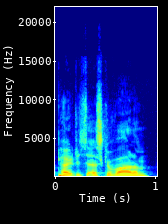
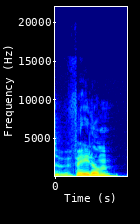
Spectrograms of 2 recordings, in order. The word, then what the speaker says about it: pectus excavatum: So my sternum, I have a thing called pectus excavatum. Ludwig pronounces Sounds it like a wrong. Harry Potter spell, bro. It does. Ludwig pronounces it wrong. He says vatum.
